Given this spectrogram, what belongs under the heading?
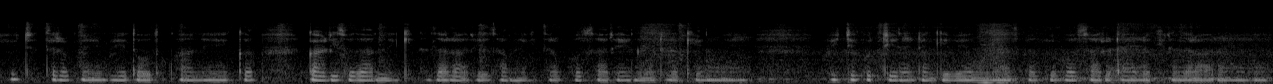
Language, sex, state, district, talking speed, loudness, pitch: Hindi, female, Chhattisgarh, Sukma, 180 wpm, -40 LUFS, 190 Hz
